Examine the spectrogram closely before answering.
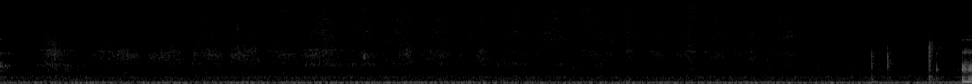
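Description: Foam-tipped applicator rubbing orange PanPastel onto card stock in quick back-and-forth strokes, about three a second: a faint, scratchy rubbing that stops about 8 seconds in.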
